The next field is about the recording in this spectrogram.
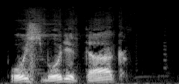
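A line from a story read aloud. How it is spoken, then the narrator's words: Solemn announcement. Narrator (Russian): торжественно объявил Василий Юрьевич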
